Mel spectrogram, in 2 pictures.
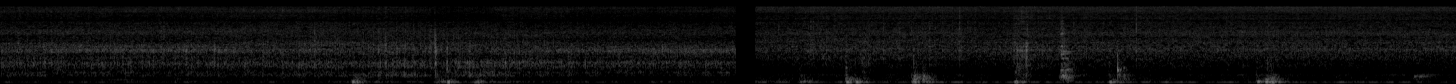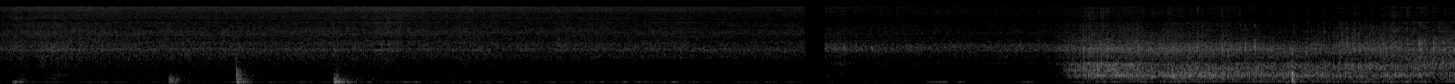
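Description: Whole button mushrooms sizzling steadily in a hot frying pan, with a few soft knocks scattered through the middle. About three-quarters of the way through, the sizzle grows louder and fuller.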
